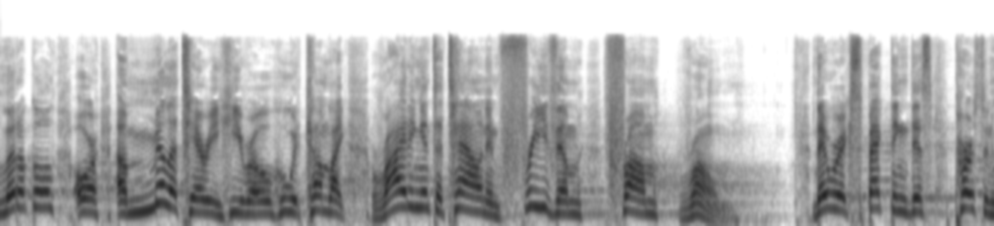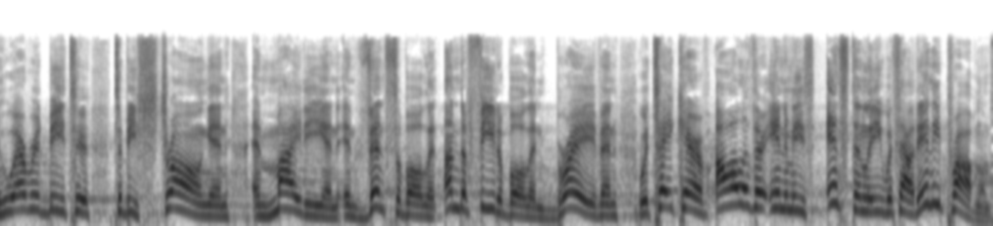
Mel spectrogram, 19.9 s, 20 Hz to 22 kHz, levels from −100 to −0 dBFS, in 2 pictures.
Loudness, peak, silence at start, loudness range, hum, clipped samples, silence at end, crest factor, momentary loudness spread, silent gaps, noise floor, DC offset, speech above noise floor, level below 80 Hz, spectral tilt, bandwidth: -22 LUFS; -2 dBFS; 0 s; 4 LU; none; under 0.1%; 0 s; 20 dB; 6 LU; none; -57 dBFS; under 0.1%; 35 dB; -56 dBFS; -4.5 dB/octave; 12.5 kHz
